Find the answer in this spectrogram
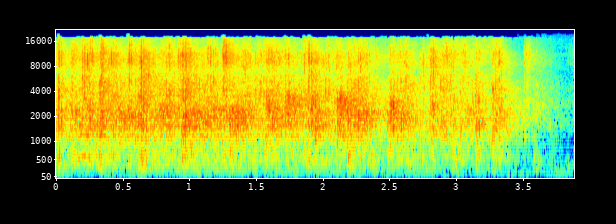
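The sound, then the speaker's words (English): A church audience claps for about 15 people who are soon to be baptized, a steady, dense wash of many hands at an even level, tapering off slightly toward the end with no voices standing out. “Come on, y'all can clap for that.”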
